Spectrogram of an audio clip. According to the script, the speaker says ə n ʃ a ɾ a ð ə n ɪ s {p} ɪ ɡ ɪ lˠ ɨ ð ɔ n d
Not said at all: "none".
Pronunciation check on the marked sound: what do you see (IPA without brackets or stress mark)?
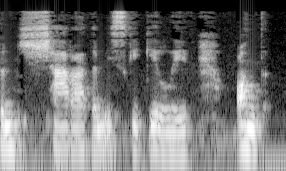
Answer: k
